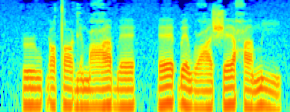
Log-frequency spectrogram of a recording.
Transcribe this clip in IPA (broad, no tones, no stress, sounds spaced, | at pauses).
ɹ u ɠ ɛ tˤ u ɡ ɛ m ʕ a b ɛ | ɛ ɓ ɛ w ʕ a ʃ ɛ ħ a m i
